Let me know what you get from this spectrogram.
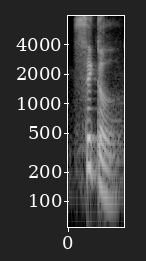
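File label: "sickle", English; simple machine new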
